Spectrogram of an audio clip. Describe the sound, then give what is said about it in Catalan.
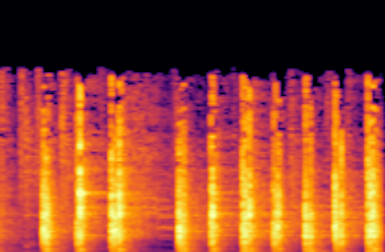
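A stick whacks a wooden log, the Catalan Christmas Tió de Nadal, about a dozen times in quick, slightly uneven succession. Each hit is a sharp, hollow thunk, fairly loud, over a faint low hum with no talking. “Cagatió, cagaturró, ho atornaré un cop de bastó.”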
